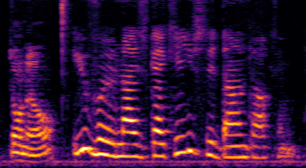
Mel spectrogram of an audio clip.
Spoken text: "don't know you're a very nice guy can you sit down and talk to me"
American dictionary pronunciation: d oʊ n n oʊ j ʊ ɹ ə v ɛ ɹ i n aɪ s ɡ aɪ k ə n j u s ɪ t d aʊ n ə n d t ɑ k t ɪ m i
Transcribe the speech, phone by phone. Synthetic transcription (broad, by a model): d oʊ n n oʊ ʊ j ə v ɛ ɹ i n aɪ s ɡ aɪ k ə n j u s ɪ t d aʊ ə n t ɑ k t ɪ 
